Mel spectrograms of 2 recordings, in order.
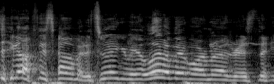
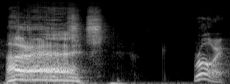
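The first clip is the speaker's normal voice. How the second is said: gruff all right; 8 dB louder, much slower than usual. Acted. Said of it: "I just go".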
